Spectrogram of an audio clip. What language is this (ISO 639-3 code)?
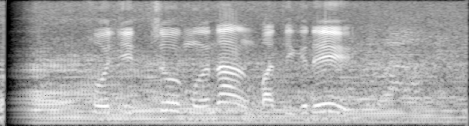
sun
